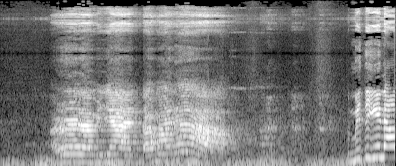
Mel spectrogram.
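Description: A young man sings loudly nearby, with strong held notes.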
